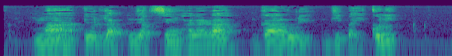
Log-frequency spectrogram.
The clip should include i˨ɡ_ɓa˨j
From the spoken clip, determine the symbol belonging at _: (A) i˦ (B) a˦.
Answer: A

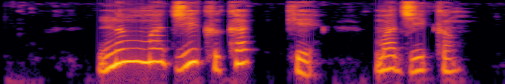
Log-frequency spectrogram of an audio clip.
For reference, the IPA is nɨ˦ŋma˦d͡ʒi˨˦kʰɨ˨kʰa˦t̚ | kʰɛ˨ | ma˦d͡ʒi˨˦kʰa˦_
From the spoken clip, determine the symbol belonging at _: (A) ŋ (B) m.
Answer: A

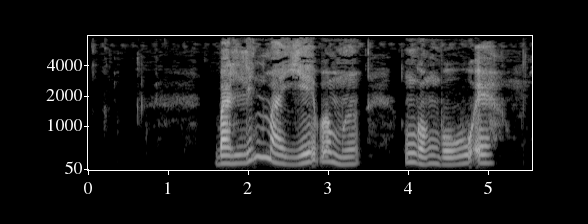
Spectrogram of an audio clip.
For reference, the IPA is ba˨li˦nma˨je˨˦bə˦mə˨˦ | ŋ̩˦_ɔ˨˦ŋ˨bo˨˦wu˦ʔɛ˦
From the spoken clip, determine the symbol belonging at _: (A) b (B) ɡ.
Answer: B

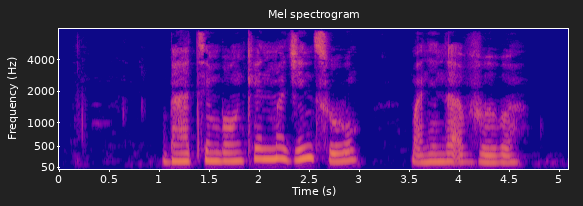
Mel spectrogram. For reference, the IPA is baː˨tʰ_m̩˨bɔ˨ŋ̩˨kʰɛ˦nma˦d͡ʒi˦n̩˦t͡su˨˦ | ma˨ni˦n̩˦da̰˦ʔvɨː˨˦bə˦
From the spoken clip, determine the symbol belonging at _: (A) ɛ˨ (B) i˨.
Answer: B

